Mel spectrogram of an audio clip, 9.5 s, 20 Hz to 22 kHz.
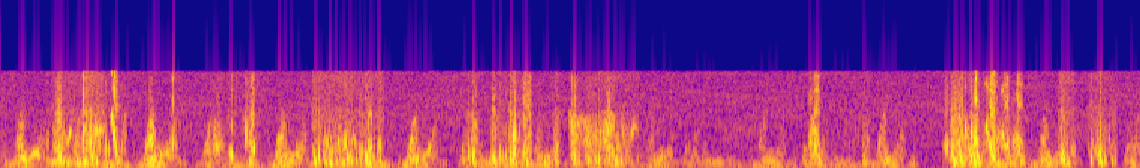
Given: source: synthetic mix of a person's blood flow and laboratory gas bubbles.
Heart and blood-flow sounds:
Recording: Doppler ultrasound of blood flow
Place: precordium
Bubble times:
0.00-0.07 s: bubbles
0.37-1.06 s: bubbles
1.42-1.51 s: bubbles
1.76-1.86 s: bubbles
1.88-1.97 s: bubbles
2.00-2.15 s: bubbles
2.58-3.20 s: bubbles
3.86-4.00 s: bubbles
4.08-4.46 s: bubbles
4.60-4.67 s: bubbles
4.72-5.32 s: bubbles
6.73-6.87 s: bubbles
7.17-7.25 s: bubbles
7.84-8.55 s: bubbles
8.80-8.96 s: bubbles
9.05-9.30 s: bubbles
From the record:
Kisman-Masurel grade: 243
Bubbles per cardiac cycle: several, 3 to 8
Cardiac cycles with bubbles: 100%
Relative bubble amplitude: loud (0.450 to 0.775)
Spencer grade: 3 (all of the cardiac periods contain showers or single bubble signals, but not dominating or overriding the cardiac motion signals)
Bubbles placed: only in the low amplitude regions of the cardiac cycle

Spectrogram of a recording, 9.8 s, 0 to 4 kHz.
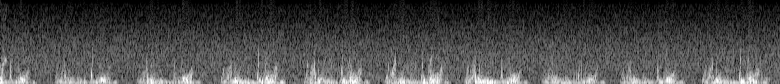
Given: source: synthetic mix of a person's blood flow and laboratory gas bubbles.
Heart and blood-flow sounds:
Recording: Doppler ultrasound of blood flow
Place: precordium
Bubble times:
0.00-0.10 s: bubbles
From the record:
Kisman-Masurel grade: 213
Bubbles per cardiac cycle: several, 3 to 8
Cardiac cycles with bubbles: 1 to 10%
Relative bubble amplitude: loud (0.450 to 0.775)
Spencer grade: 1 (occasional bubble signal discernible with the cardiac motion signal, with majority of cardiac periods free of bubbles)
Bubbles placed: only in the low amplitude regions of the cardiac cycle

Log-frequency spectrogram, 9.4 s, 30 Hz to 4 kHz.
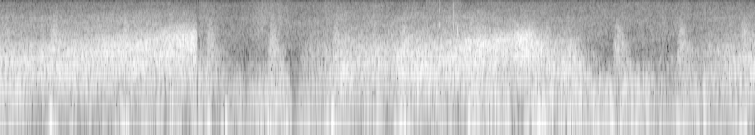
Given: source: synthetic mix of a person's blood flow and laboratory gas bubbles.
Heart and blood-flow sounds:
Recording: Doppler ultrasound of blood flow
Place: subclavian vein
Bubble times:
5.32-5.76 s: bubbles
From the record:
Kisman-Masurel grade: 211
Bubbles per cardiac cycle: several, 3 to 8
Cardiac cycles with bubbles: 1 to 10%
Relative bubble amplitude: barely perceptible (0.100 to 0.250)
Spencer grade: 1 (occasional bubble signal discernible with the cardiac motion signal, with majority of cardiac periods free of bubbles)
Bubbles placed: anywhere in the cardiac cycle

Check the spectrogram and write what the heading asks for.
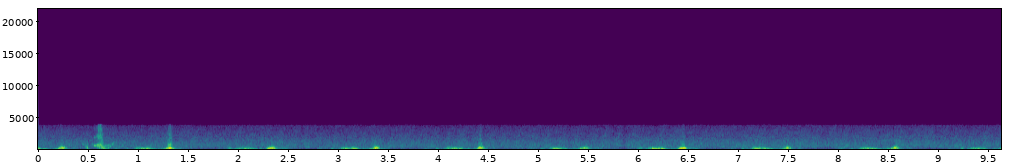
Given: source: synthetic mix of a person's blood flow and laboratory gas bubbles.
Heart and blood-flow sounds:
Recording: Doppler ultrasound of blood flow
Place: precordium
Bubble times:
0.44-0.77 s: bubbles
From the record:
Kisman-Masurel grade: 111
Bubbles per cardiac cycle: 1 to 2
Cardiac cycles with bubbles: 1 to 10%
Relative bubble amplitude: barely perceptible (0.100 to 0.250)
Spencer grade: 1 (occasional bubble signal discernible with the cardiac motion signal, with majority of cardiac periods free of bubbles)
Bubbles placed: only in the low amplitude regions of the cardiac cycle

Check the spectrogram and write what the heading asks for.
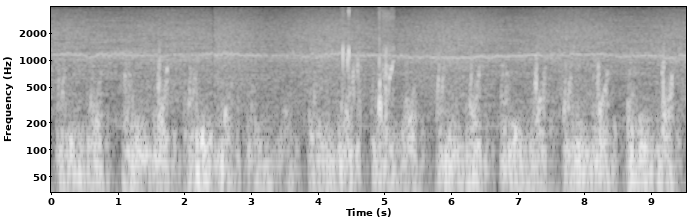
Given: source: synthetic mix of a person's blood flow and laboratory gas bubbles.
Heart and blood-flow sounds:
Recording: Doppler ultrasound of blood flow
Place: precordium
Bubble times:
4.33-4.64 s: bubbles
4.88-5.15 s: bubbles
From the record:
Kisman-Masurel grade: 213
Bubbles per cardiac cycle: several, 3 to 8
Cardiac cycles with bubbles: 1 to 10%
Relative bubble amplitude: loud (0.450 to 0.775)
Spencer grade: 1 (occasional bubble signal discernible with the cardiac motion signal, with majority of cardiac periods free of bubbles)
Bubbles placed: anywhere in the cardiac cycle

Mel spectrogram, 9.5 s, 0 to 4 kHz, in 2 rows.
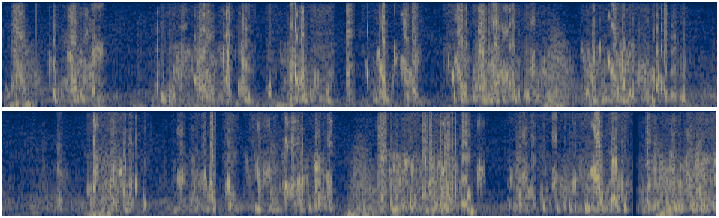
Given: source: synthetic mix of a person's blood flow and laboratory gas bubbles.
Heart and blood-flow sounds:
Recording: Doppler ultrasound of blood flow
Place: subclavian vein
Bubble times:
0.00-0.18 s: bubbles
0.22-0.26 s: bubbles
0.29-0.70 s: bubbles
1.00-1.69 s: bubbles
1.74-2.22 s: bubbles
2.29-2.35 s: bubbles
2.39-2.81 s: bubbles
2.93-3.75 s: bubbles
3.84-4.59 s: bubbles
5.12-5.21 s: bubbles
5.31-5.78 s: bubbles
5.88-6.18 s: bubbles
6.22-6.99 s: bubbles
7.10-7.98 s: bubbles
8.12-9.53 s: bubbles
From the record:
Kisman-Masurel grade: 444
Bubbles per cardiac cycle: continuous sound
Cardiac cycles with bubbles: 100%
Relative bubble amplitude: maximal (0.775 to 0.999)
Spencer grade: 4 (maximum detectable bubble signal sounding continuously throughout systole and diastole of every cardiac period, and overriding the amplitude of the normal cardiac signals)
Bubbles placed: anywhere in the cardiac cycle

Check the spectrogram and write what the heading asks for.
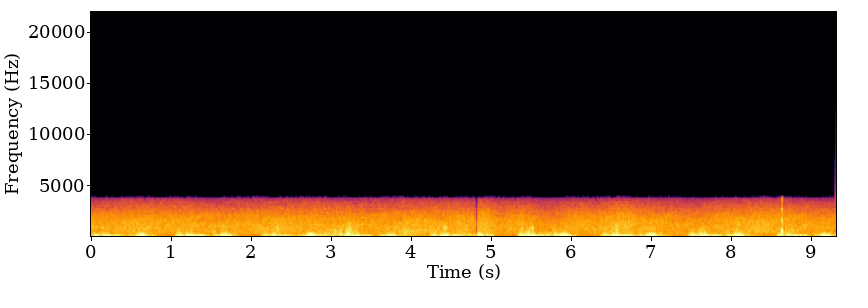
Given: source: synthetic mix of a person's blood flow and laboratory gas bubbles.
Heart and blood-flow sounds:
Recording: Doppler ultrasound of blood flow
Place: precordium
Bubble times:
8.61-8.70 s: bubbles
From the record:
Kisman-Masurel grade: 113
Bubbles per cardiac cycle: 1 to 2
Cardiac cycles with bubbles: 1 to 10%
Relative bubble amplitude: loud (0.450 to 0.775)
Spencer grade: 1 (occasional bubble signal discernible with the cardiac motion signal, with majority of cardiac periods free of bubbles)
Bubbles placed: anywhere in the cardiac cycle

